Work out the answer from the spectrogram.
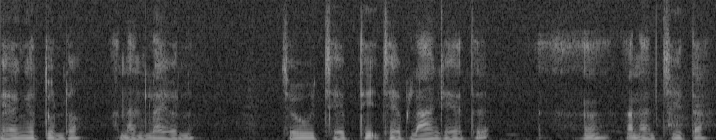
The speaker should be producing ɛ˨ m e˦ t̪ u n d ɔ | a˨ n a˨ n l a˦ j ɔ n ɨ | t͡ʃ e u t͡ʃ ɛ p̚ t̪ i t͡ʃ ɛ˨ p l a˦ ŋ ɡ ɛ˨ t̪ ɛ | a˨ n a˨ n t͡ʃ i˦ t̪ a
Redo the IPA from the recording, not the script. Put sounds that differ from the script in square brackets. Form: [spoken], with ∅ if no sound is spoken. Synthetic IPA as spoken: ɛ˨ [ŋ] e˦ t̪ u n d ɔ | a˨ n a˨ n l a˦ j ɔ n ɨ | t͡ʃ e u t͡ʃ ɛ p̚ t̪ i t͡ʃ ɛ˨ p l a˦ ŋ ɡ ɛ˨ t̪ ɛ | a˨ n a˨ n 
